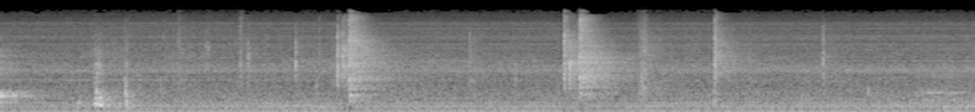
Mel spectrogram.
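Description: Plastic air-cleaner parts of a Kubota tractor being handled and fitted: scattered clicks and knocks and two short scraping rustles over a steady low hum.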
